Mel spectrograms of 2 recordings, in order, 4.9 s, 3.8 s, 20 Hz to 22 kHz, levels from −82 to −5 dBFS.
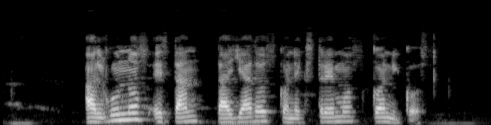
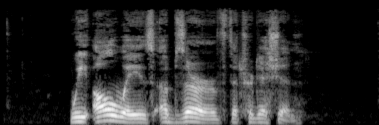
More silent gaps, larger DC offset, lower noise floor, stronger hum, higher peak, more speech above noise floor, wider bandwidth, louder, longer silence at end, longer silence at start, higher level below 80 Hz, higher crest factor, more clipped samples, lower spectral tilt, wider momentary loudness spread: neither; neither; second, -64 dBFS vs -73 dBFS; neither; about the same, -4 dBFS vs -2 dBFS; second, 41 dB vs 57 dB; second, 7.8 kHz vs 16.5 kHz; second, -24 LUFS vs -17 LUFS; second, 0.7 s vs 0.85 s; second, 0.15 s vs 0.7 s; about the same, -60 dBFS vs -60 dBFS; about the same, 20 dB vs 16 dB; neither; about the same, -6 dB/octave vs -5 dB/octave; second, 9 LU vs 14 LU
